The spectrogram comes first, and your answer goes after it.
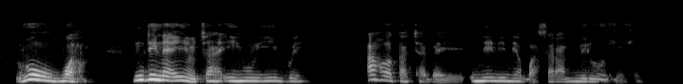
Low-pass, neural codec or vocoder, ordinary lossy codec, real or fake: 7.2 kHz; codec, 16 kHz, 8 kbps, FunCodec, trained on LibriTTS, 25 frames a second; Opus, 24 kbps; fake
